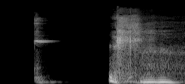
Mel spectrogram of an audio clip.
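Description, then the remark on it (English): A bell is struck once with the end of a knife, giving a brief bright metallic ting that fades quickly. After a short silence comes a louder, noisy burst with a voice-like quality. “No, I hit it with the other end of the knife.”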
